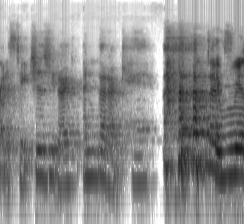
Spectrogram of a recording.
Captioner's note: laughing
